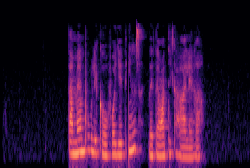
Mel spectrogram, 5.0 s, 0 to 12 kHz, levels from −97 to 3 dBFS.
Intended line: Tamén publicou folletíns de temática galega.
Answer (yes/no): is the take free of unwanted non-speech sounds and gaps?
no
